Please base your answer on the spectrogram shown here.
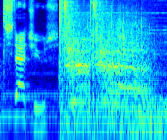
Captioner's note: gun firing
